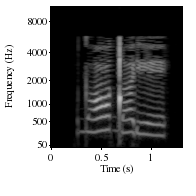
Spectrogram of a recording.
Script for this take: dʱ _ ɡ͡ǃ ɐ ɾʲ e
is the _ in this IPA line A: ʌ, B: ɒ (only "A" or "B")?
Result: B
